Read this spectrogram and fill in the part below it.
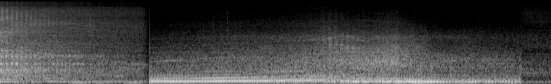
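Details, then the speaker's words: Turbocharged car with the blow-off valve blocked so it cannot vent: engine revs up, then rapid fluttering chatter as the throttle closes with boost trapped; turbo compressor surge (flutter). "by blocking off the blow fell if you prevent it from venting air which creates the compressor surge sound"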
